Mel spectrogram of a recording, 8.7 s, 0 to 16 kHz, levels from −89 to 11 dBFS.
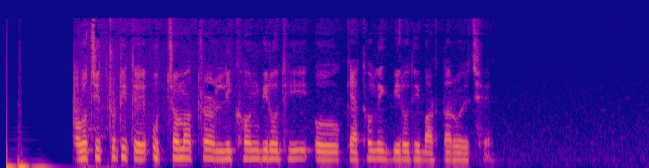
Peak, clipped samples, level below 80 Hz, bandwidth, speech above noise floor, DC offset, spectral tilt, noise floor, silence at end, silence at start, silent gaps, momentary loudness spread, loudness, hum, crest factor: -8 dBFS; under 0.1%; -54 dBFS; 11.5 kHz; 45 dB; under 0.1%; -6 dB/octave; -69 dBFS; 2.15 s; 0.1 s; none; 8 LU; -25 LUFS; none; 18 dB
